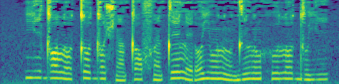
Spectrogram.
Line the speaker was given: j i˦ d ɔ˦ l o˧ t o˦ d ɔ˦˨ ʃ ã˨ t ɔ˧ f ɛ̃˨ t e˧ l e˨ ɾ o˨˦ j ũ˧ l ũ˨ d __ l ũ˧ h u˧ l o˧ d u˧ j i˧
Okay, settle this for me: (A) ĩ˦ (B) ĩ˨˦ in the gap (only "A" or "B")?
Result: B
